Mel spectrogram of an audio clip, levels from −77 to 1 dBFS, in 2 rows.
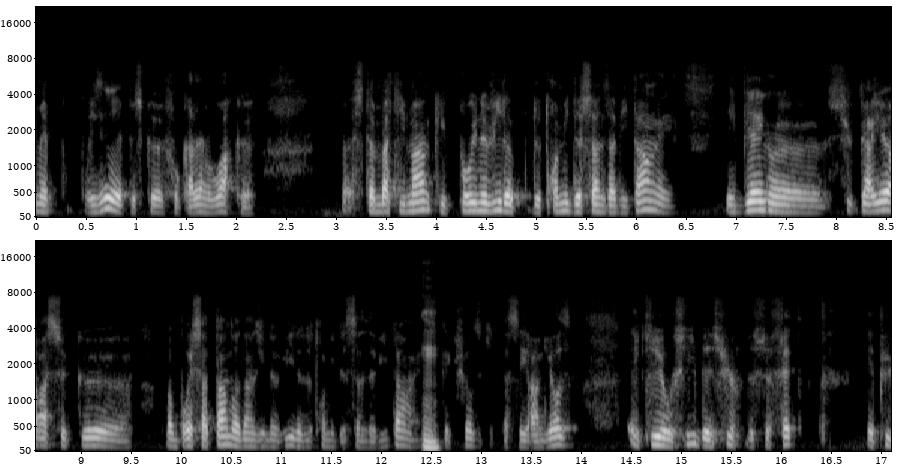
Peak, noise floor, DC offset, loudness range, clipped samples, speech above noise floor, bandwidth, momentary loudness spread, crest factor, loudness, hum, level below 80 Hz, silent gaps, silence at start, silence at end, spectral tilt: -6 dBFS; -56 dBFS; under 0.1%; 6 LU; under 0.1%; 32 dB; 7.6 kHz; 17 LU; 18 dB; -24 LUFS; none; -72 dBFS; none; 0 s; 0 s; -8 dB/octave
